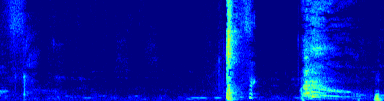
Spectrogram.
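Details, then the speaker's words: caught on camera: a brief breath in, then a single loud, sharp sneeze burst followed by a short vocal sound, with room noise and faint background voices; sneezing. "Got the big sneeze on camera."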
